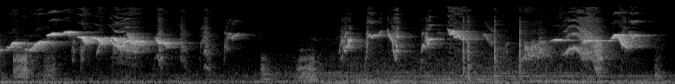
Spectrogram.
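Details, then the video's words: Young Javan myna calling to its companions: a dense run of harsh, scratchy squawks mixed with high whistled slurs and clicks, loudest over the first two seconds, then bursts again after a short pause. "Jalak kebo Muda Memanggil Kawan Suara Asli Jalak Kebo"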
